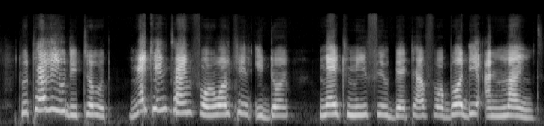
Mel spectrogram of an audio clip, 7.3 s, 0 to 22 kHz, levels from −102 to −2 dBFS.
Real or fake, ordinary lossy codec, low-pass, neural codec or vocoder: fake; none; 14.4 kHz; codec, 32 kHz, 1.9 kbps, SNAC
